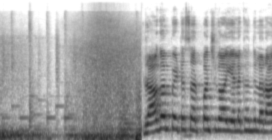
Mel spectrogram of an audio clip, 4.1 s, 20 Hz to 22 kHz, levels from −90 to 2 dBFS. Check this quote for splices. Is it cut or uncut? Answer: uncut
